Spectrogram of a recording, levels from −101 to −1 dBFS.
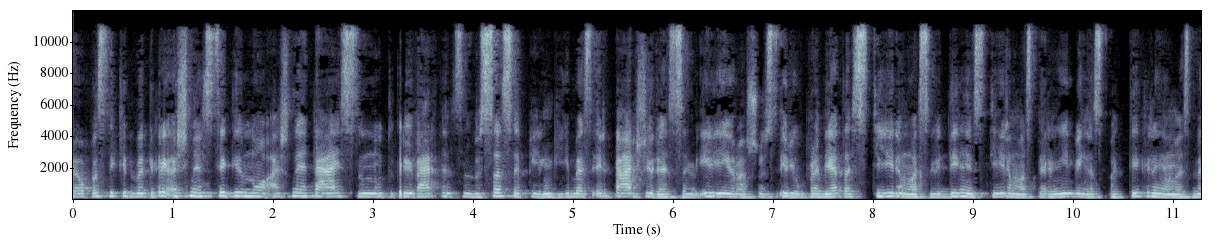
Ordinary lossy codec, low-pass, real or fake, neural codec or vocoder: MP3, 64 kbps; 10.8 kHz; fake; codec, 24 kHz, 3 kbps, HILCodec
